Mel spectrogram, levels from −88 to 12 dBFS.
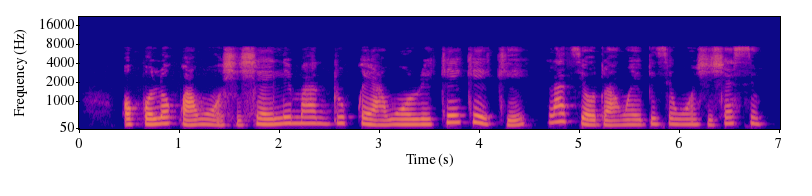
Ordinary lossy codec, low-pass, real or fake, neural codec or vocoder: none; 7.2 kHz; real; none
